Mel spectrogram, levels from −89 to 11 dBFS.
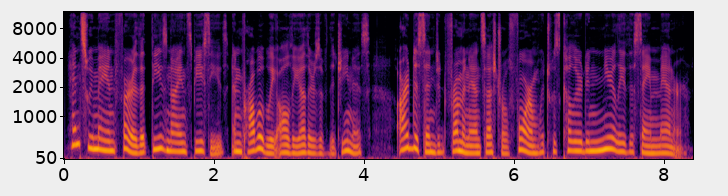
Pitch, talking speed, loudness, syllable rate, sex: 200 Hz, 215 wpm, -17 LUFS, 6.0 syllables/s, female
